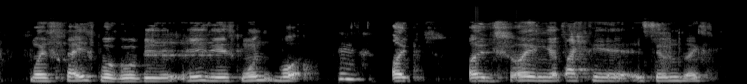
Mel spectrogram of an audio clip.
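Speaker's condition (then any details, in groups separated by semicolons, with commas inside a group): Cerebral palsy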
